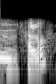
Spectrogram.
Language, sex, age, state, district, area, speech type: Tamil, male, 45-60, Tamil Nadu, Mayiladuthurai, rural, conversation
